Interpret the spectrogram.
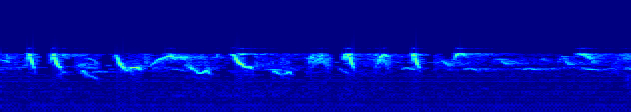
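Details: Singing-contest greater green leafbird (cucak ijo): loud, slurred downward whistles and sharp chips in an uneven rhythm, roughly two notes per second, with continuous warbling underneath.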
